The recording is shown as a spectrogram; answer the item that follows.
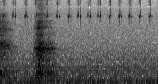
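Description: Crickets chirping in a fast, even, high-pitched pulse, with one short soft sound about half a second in.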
